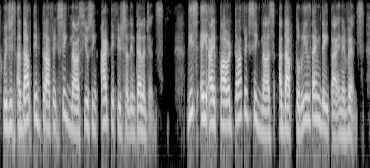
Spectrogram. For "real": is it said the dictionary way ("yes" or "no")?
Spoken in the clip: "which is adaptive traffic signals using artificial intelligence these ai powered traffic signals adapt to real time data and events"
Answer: yes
